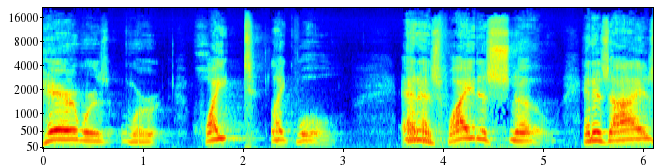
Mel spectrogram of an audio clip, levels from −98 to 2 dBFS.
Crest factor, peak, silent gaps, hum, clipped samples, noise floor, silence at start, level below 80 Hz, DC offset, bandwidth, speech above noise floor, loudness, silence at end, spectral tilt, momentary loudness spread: 18 dB; -2 dBFS; none; none; under 0.1%; -58 dBFS; 0 s; -54 dBFS; under 0.1%; 18.5 kHz; 40 dB; -19 LUFS; 0 s; -3.5 dB/octave; 14 LU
